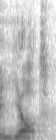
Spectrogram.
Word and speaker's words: yacht: a yacht a jet not a jot a yacht A yet a yacht that's who it is if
